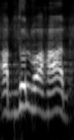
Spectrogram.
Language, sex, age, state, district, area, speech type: Urdu, male, 18-30, Uttar Pradesh, Shahjahanpur, urban, spontaneous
